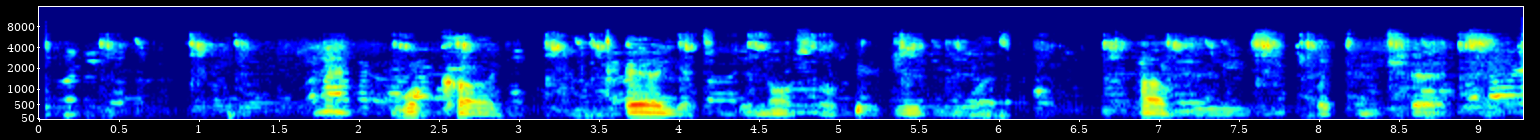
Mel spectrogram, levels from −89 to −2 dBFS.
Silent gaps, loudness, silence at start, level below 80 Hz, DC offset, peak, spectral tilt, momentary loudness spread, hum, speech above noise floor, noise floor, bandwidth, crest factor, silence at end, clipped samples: none; -33 LUFS; 0.05 s; -84 dBFS; under 0.1%; -12 dBFS; -1.5 dB/octave; 17 LU; none; 23 dB; -55 dBFS; 7.4 kHz; 22 dB; 0 s; under 0.1%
